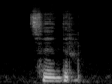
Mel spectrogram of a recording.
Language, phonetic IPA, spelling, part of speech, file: Polish, [t͡sɨtr̥], cydr, noun, LL-Q809 (pol)-cydr.wav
